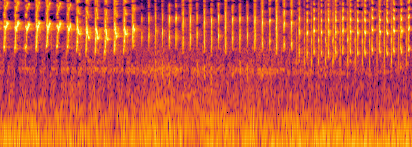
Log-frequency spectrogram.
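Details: Lovebird singing in meloloh style, a steady stream of high, sharp chirps repeated about three times a second without pause. The notes are slightly slurred at the start and become quicker and more clipped.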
